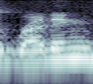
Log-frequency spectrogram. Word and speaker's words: Reading: like when she's introduced her name is reading but it's spelled r a d i n g and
